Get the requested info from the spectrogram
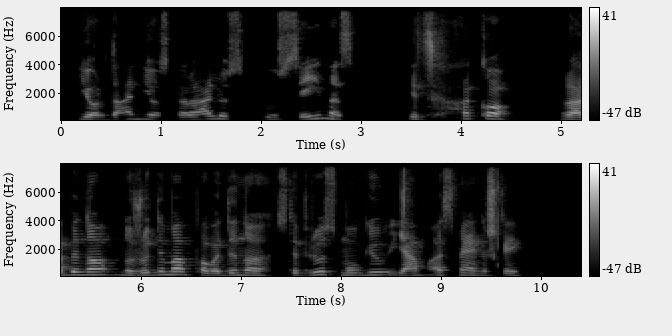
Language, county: Lithuanian, Šiauliai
